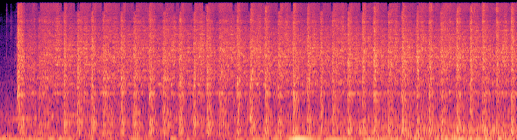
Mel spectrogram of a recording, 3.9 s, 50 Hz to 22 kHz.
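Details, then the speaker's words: LPG/propane-fuelled car with high gas consumption: rough, uneven running with sharp pops about three a second and the car shaking. Misfire from a dead spark plug fouled by oil leaking past a failed valve cover gasket; fix is gasket and plug replacement. "20 ta rasxot sababi mana. Svecha pishayotibdi mana."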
